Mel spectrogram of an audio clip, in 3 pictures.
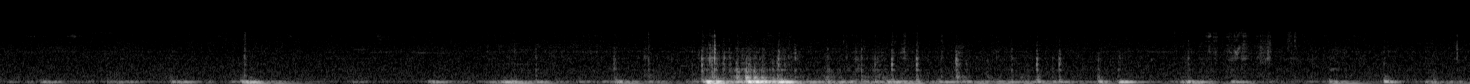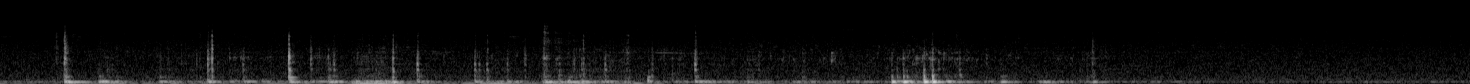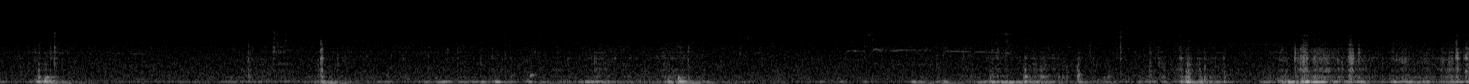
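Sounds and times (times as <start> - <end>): low steady rumble: 0.0 - 44.0
paddle knocking against hull: 1.7 - 3.0, 4.3 - 25.8
paddle splashing water: 4.2 - 26.5, 31.6 - 44.0.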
